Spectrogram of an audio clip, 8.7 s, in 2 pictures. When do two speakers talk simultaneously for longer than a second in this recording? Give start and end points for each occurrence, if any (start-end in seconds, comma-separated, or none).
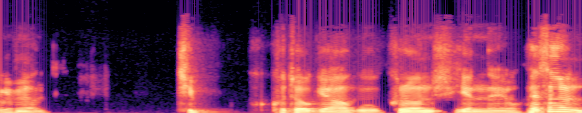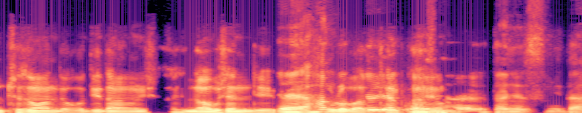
6.4-7.6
